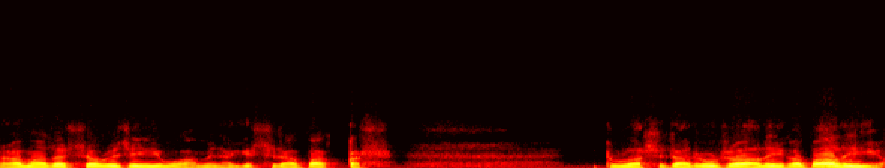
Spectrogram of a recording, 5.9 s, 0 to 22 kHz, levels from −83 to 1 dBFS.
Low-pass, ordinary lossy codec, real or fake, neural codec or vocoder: 10.8 kHz; Opus, 24 kbps; real; none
